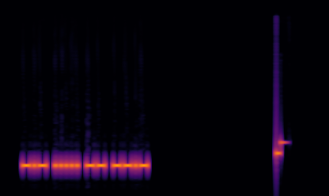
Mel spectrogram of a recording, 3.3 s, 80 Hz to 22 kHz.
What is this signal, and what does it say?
Morse code, heard as a keyed tone, about 42 wpm, 700 Hz. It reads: K5MQ
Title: USA Call Signs - 4x Character Spacing - 45wpm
